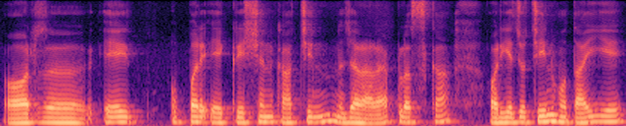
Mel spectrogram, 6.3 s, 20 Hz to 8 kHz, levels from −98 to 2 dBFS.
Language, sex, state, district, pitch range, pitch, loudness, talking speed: Hindi, male, Himachal Pradesh, Shimla, 110-130 Hz, 120 Hz, -14 LUFS, 190 wpm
